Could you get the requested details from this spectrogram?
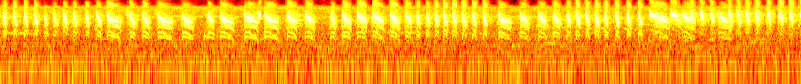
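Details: Sparrows calling the flock, used as a decoy sound: dense, rapid bright chirps repeated several times a second, overlapping and steady for the whole stretch, with a faint background hiss.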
